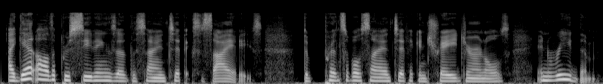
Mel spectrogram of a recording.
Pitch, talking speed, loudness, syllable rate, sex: 165 Hz, 180 wpm, -20 LUFS, 6.0 syllables/s, female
